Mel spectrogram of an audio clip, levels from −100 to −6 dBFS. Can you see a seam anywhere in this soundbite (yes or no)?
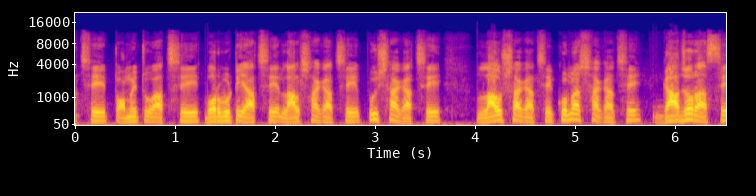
yes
